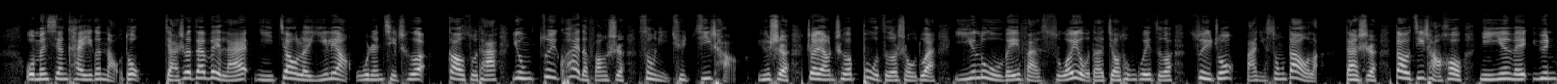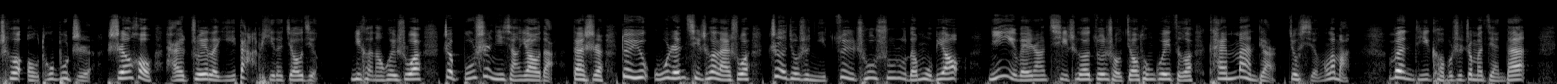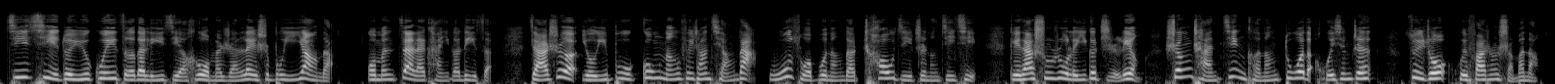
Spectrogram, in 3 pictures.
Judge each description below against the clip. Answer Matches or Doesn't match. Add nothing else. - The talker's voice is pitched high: Matches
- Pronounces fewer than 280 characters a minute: Doesn't match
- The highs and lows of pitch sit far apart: Doesn't match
